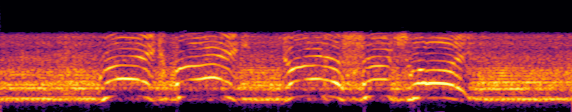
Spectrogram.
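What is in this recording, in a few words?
English searchlite mood high; speech; War Thunder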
